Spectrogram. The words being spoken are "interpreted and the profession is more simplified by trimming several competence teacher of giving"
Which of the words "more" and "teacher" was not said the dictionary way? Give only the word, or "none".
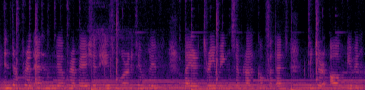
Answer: none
